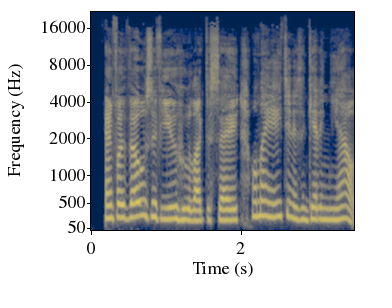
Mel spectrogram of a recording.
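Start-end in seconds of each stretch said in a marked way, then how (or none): 2.1-3.6 put-on mocking tone. Mimicking actors who blame their agent, in a mocking imitation. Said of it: "Yes, I'm mocking you".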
